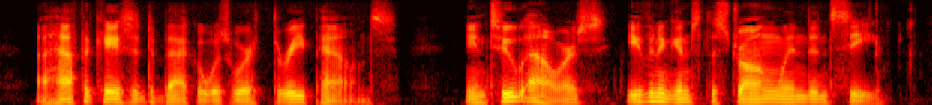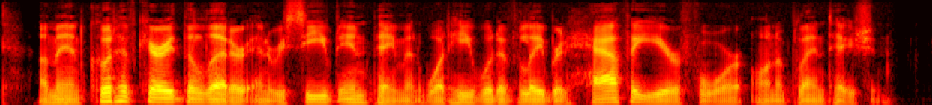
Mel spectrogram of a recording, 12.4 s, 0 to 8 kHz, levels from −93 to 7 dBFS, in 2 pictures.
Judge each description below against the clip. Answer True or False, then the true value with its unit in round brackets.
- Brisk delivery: True (210 wpm)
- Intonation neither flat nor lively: True (3.5 semitones)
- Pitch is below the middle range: True (90 Hz)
